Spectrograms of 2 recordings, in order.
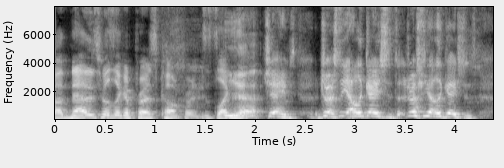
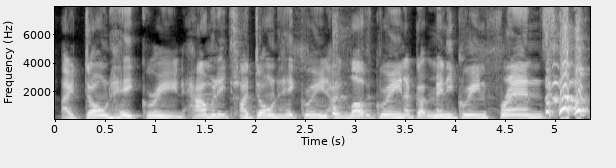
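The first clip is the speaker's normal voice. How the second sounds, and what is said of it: Put-on American accent. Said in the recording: “It was the American accent that did it.”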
